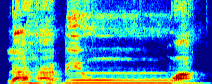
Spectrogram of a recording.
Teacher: তানভিনের পরে ঈদগামে বা গুন্নার হরফ আসছে ওয়াও, এজন্য গুন্না সহ মিলাতে হবে। লাহা বিউ, ঠোঁট গোল করে ফেলতে হবে, বিউ।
